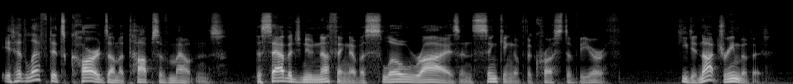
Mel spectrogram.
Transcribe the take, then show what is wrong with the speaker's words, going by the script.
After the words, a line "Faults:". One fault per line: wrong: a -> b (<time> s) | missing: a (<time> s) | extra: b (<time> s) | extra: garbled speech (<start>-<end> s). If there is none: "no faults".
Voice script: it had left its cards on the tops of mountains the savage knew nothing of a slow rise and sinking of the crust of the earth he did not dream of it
it had left its cards on the tops of mountains the savage knew nothing of a slow rise and sinking of the crust of the earth he did not dream of it
Faults:
no faults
